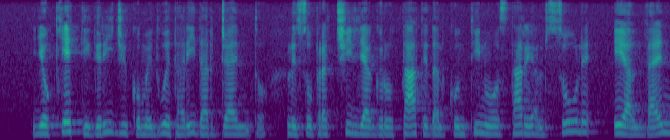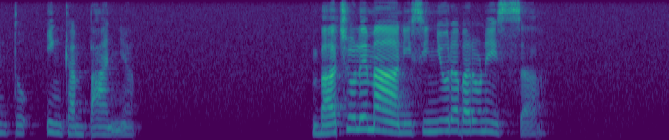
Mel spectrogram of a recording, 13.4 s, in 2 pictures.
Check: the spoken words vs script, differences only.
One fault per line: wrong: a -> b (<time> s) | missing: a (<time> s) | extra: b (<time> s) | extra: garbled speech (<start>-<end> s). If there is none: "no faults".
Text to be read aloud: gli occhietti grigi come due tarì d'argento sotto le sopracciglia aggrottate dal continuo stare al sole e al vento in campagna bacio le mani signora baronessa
missing: sotto (2.7 s)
